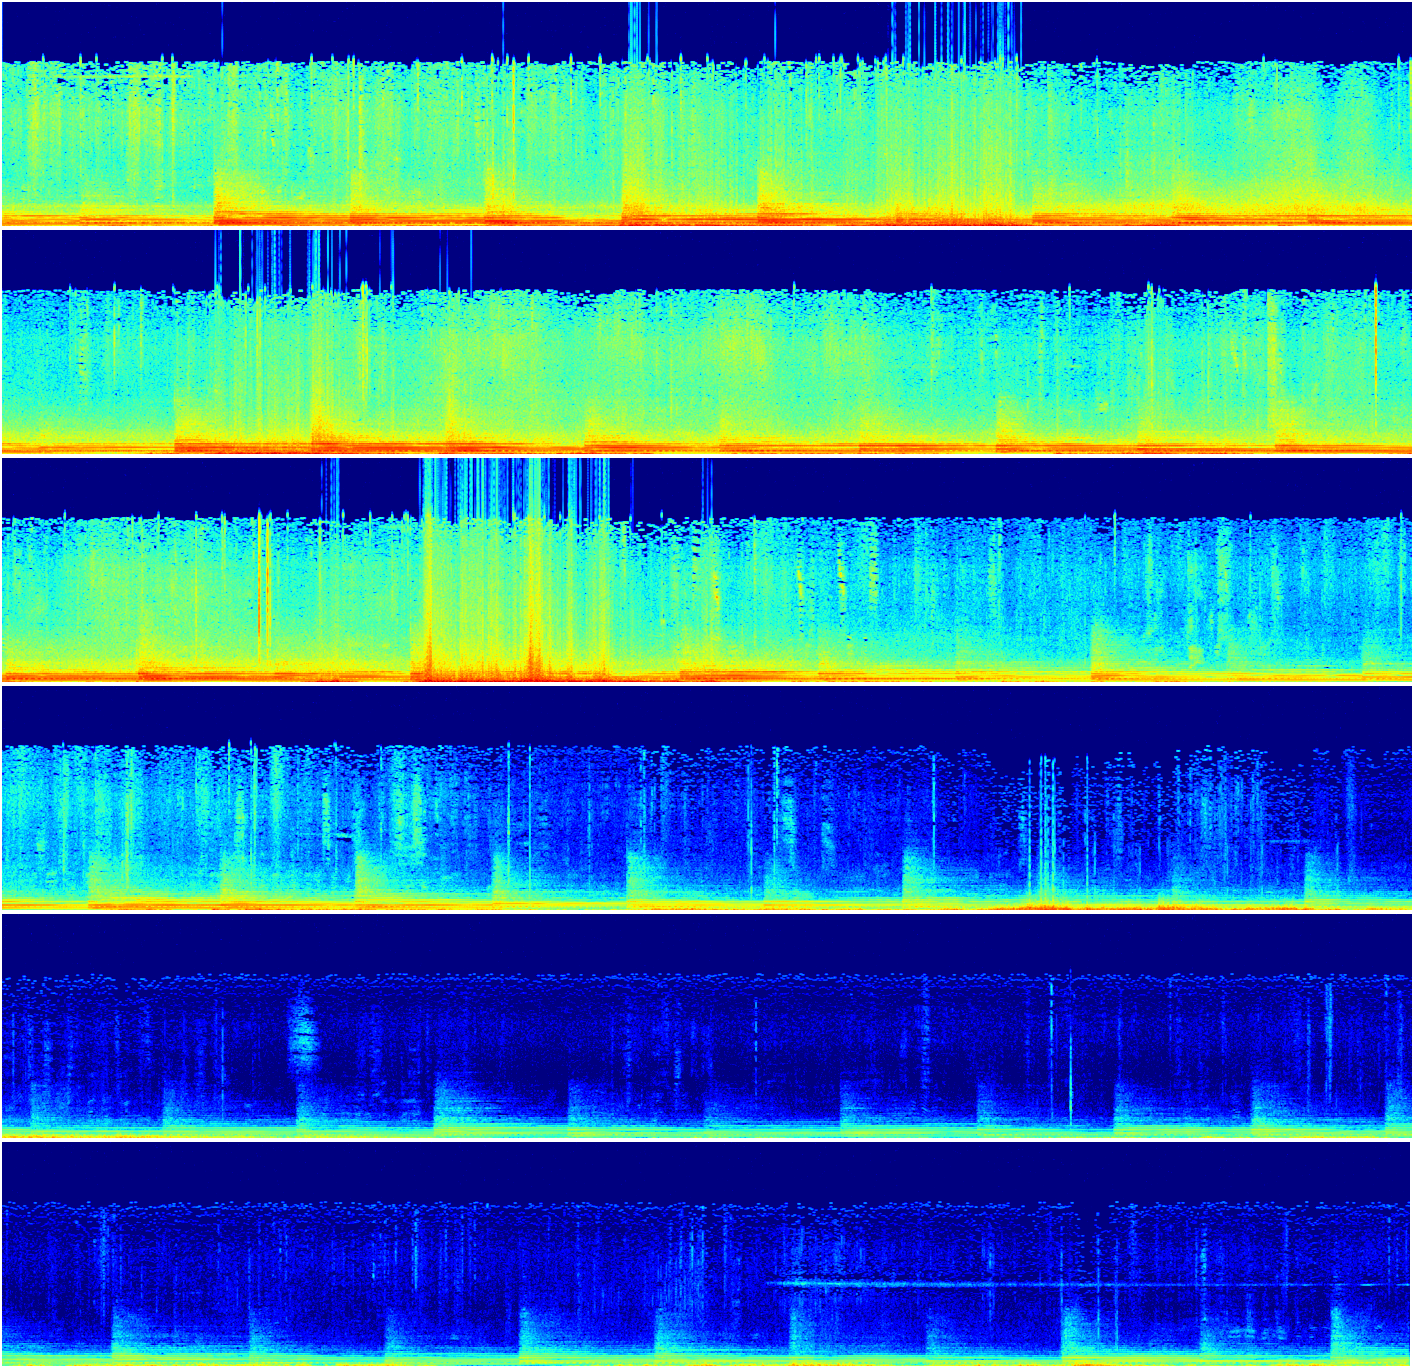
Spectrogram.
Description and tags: Moscow Cathedral Christ the Saviour
The bells chiming on a windy evening at Moscow Cathedral of Christ the Saviour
